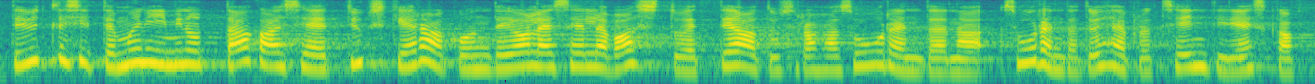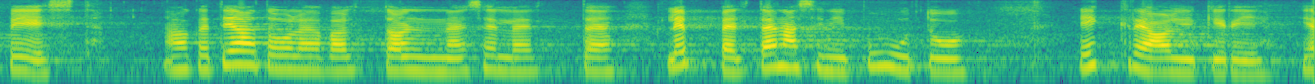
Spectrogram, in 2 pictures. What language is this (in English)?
Estonian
